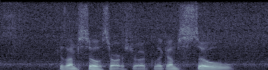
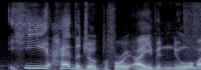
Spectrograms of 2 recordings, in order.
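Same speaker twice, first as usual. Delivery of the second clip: usual speaking voice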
